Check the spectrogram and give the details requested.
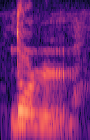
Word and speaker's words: در: در means you can find in pronouncing that word that we stress on the last letter, which is re. در. در, as you can feel that you're pronouncing the letter twice, okay?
